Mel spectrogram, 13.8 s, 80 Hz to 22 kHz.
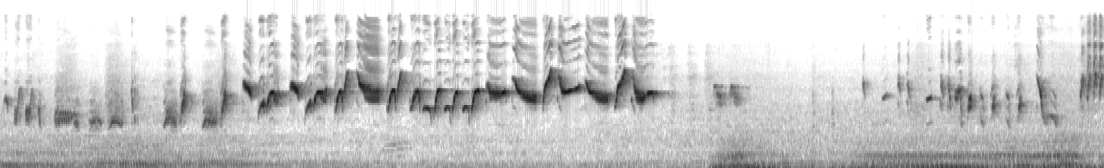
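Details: Pet songbird bought on 19 May 2020, well tended and said to sing in any place at any hour. Soft chirps give way to a long, rapid, zigzagging warble, then a low rumbling background and faint notes.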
